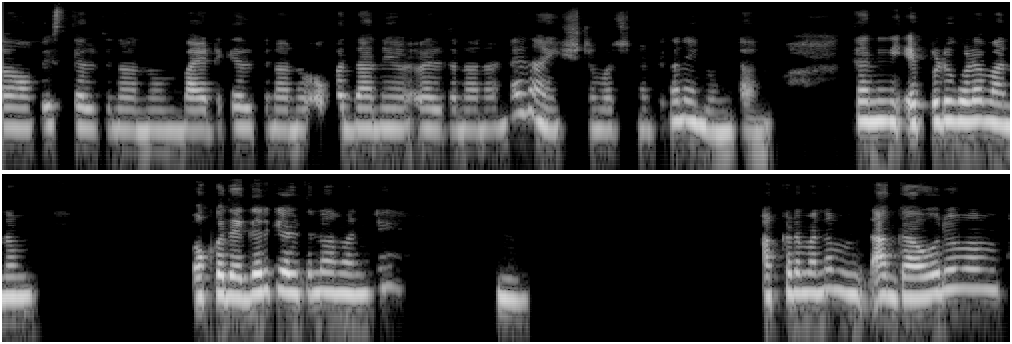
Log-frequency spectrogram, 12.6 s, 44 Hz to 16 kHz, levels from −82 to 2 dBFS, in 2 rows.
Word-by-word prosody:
ఆఫీస్‌కేళ్తున్నాను, 190 -2 -7 0.2
బయటకేళ్తున్నాను, 185 0 -5
ఒకదాన్ని 195 -1 -4 0.2
వెళ్తున్నాను 185 0 -8
అంటే 210 +10 -7
నా 240 - +1
ఇష్టం 185 0 -11
ఒచ్చినట్టుగా 185 +6 -8
నేను 215 -5 +1
ఉంటాను. 170 +1 -7 0.6
కానీ 245 0 +6 0.2
ఎప్పుడు 235 +2 +3
గూడా 250 +1 +5
మనం 215 0 +2 1.1
ఒక 215 - -15
దగ్గరికేళ్తున్నాం 245 +2 +4
అంటే 240 +5 -4 0.7
హ్మ్. 200 -2 -1 1.5
అక్కడ 225 +3 0
మనం 270 +3 -1 0.3
ఆ - - +4
గౌరవం 275 +7 +3
210 Hz, 105 wpm, -21 LUFS, 190-245 Hz, 1.5 s, కానీ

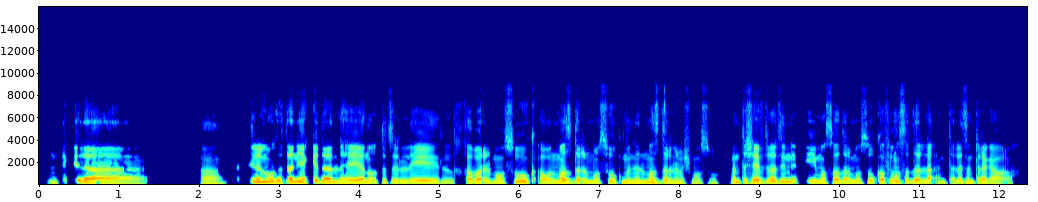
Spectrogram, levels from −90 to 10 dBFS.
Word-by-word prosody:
أنت 115 -1 -9 0.2
كده 135 -3 +5 1.2
آه، 120 -2 -5 0.2
بس - - -31
في 135 - -2
نقطة 140 0 +5
تانية 145 -1 +6
كده، 145 0 +4
اللي 120 -2 0
هي 130 0 +3
نقطة 130 0 -3
اللي 115 -1 -3
إيه، 130 0 +1
الخبر 120 +3 -1
الموثوق 120 +4 -1
أو 120 -1 +2
المصدر 135 +2 +1
الموثوق 125 +4 -3
من 120 -2 -2
المصدر 125 +2 0
اللي 115 0 -3
مش 110 +1 -9
موثوق، 130 +4 -11
فأنت 125 +1 -1
شايف 140 +2 +3
دلوقتي 140 +2 +1
إن 130 -2 0
في 150 0 -4
مصادر 155 +6 -1
موثوقة 165 +4 -2
وفي 170 +1 0
مصادر 150 -3 0
لأ، 125 0 -3
أنت 125 -1 -9
لازم 125 +1 -4
تراجع 115 -1 -2
وراها. 110 - -8
130 Hz, 180 wpm, -24 LUFS, 120-140 Hz, 1.2 s, تانية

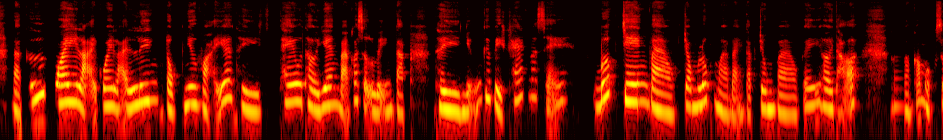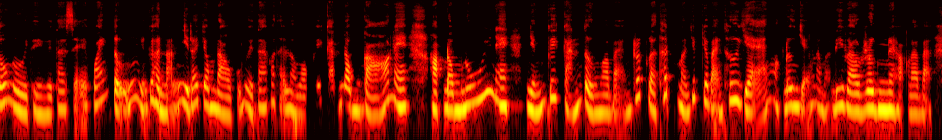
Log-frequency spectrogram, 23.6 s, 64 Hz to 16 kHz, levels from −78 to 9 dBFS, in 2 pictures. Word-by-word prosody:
và 205 -5 -1
cứ 335 +8 +5
quay 285 0 +7
lại, - - +4
quay 245 0 +3
lại 230 0 0
liên 290 +6 +4
tục 200 +1 -1
như 260 +2 +2
vậy 215 -5 -3
á 320 +4 +4
thì 205 -5 0 0.2
theo 290 +1 +4
thời 235 -7 +1
gian 250 +3 +3
bạn - - +1
có 305 - -2
sự 305 - -2
luyện 195 +1 -2
tập, 185 -4 -4 0.4
thì 215 -3 +6
những 210 +8 -3
cái 335 - +1
việc 210 -8 +2
khác 335 +4 -5
nó 345 - -9
sẽ 315 - -8 0.5
bớt 305 +11 +4
chen 290 -3 +5
vào 200 -7 +2
trong 240 -2 0
lúc 285 +1 +1
mà 205 -6 -1
bạn 185 - -8
tập 175 - -9
trung 215 -2 +2
vào 175 -3 -5
cái 250 +8 -4
hơi 230 -2 +2
thở. - - -2 0.6
Còn 200 -2 -5
có - - -4
một 240 -9 -4
số 270 +2 0
người 225 -10 0
thì 185 -4 -4
người 175 0 -5
ta 220 -1 -5
sẽ 215 - -8
quán 275 +7 -5
tưởng 330 - 0
những 220 -3 -3
cái 310 - -1
hình 230 -6 +3
ảnh 215 +8 -5
gì 235 - +4
đó 245 +3 -2
trong 235 -4 +1
đầu 185 -5 -1
của 170 - -13
người 225 -6 -4
ta, 230 +3 -5
có 285 - -9
thể - - -8
là 215 -3 -2
một 175 -1 -9
cái 275 - -11
cảnh - - -9
đồng 210 -5 0
cỏ 175 - -1
nè, 240 -3 +3 0.3
hoặc 215 0 +2
đồng 205 -1 +4
núi 295 - +2
nè, 250 -1 +6 0.2
những 220 +3 +2
cái 335 0 -1
cảnh 210 +1 -2
tượng 190 -2 +1
mà 190 0 -2
bạn 190 0 -9
rất 350 -3 -5
là 225 - 0
thích 375 - -3
mà 235 -7 -1
giúp 330 - -5
cho 290 - +1
bạn 220 -6 -4
thư 305 0 +2
giãn, 200 -3 -1
hoặc 225 -2 -10
đơn 240 +1 +1
giản - - -7
là 235 - -9
bạn 205 0 -7
đi 245 +2 0
vào 205 -3 0
rừng 215 +1 +5
nè 210 - +6
hoặc 205 - -7
là 185 0 -4
bạn 175 -1 -9
230 Hz, 260 wpm, -23 LUFS, 200-275 Hz, 0.6 s, quay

